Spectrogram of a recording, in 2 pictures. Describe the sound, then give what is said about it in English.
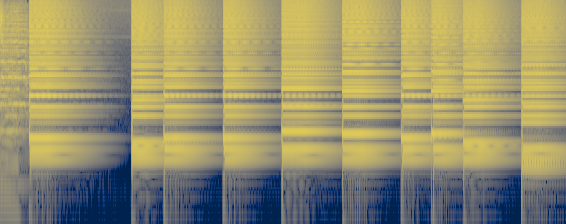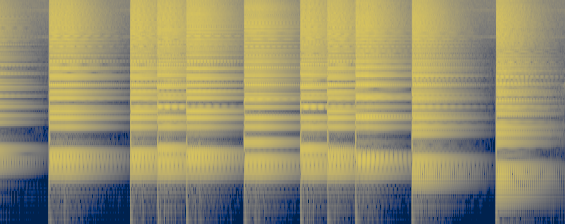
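A bright, buzzy sawtooth synthesizer plays a melody of short notes, each starting sharply and fading quickly, with brief gaps between phrases. The tone is loud, with no voices. “A sawtooth wave works like a shifted triangle so the voltage needs a longer way up than down.”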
